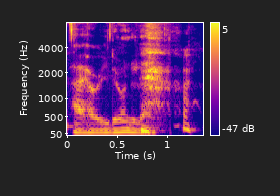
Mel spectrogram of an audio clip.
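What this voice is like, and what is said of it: Polished radio announcer voice. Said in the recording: “with that great radio voice.”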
